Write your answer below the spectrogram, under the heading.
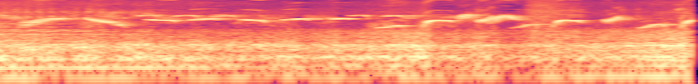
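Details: A Chinese hwamei kept as a cage bird pours out continuous song during a tail-spreading, wing-flicking display, with bright slurred whistles rising and falling in quick, looping phrases over a steady low room hum.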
